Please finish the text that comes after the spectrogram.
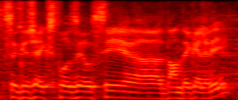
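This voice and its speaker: A man from Istanbul with a Turkish accent, explaining his paper marbling craft to visitors in his small workshop, in halting French with many pauses. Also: medium pitch, level tone, roomy sound, over a noisy crowd. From Turkey (Istanbul).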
